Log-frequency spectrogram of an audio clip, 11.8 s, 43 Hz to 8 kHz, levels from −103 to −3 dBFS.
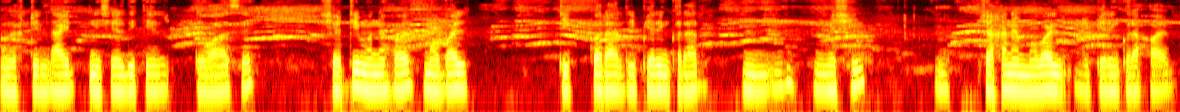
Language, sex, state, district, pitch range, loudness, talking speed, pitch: Bengali, male, Assam, Hailakandi, 125-150 Hz, -20 LUFS, 105 wpm, 130 Hz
